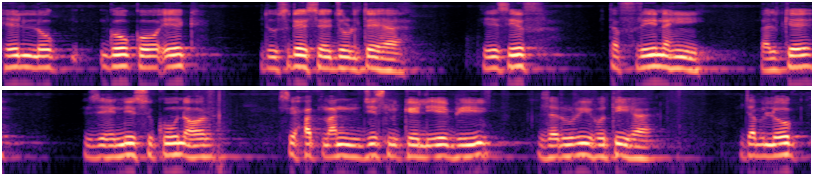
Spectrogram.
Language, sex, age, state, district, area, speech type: Urdu, male, 18-30, Bihar, Gaya, rural, spontaneous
